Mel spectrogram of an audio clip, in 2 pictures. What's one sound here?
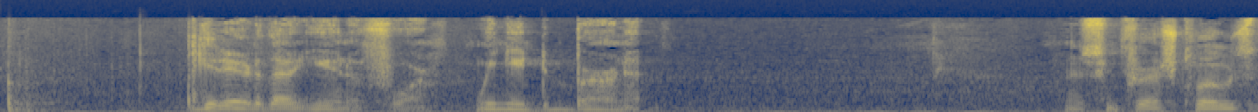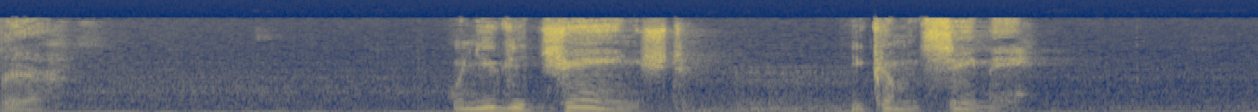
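An elderly man speaks calmly in a low voice, close by.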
